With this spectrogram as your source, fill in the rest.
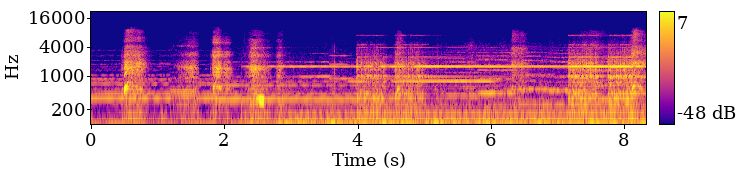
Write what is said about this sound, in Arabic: انا بدي اعرف مين اللي كل شوية بيضرب التليفون ولما رد انا ما بيتكلمش.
